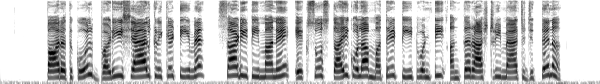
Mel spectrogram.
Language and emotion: Dogri, happy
